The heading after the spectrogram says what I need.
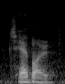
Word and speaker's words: Chaebol: the risk involved in, let's give the proper pronunciation, Chaebol.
